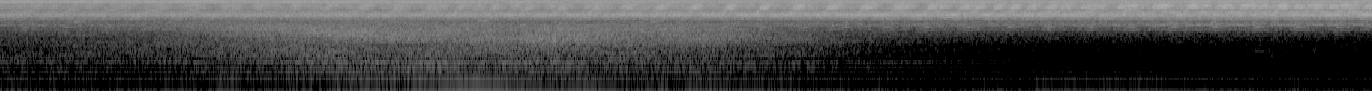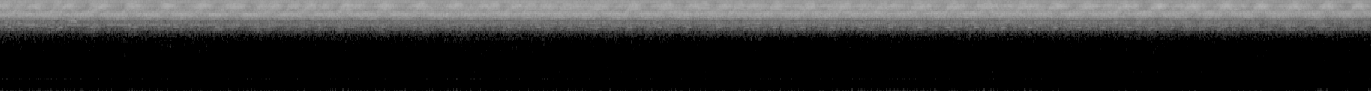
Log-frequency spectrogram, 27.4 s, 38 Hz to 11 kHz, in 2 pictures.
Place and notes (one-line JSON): {"title": "種瓜路45-1, 埔里鎮桃米里 - Cicadas cry", "date": "2016-06-07 10:06:00", "description": "Cicadas cry\nBinaural recordings\nSony PCM D100+ Soundman OKM II", "latitude": "23.95", "longitude": "120.91", "altitude": "598", "timezone": "Asia/Taipei"}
